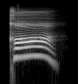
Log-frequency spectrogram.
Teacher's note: अब काफ तो एक कुदरती हैवी वेट हर्फ है। वो हमेशा मोटा होता है। तो जब उसके बाद अलिफ आया तो वो भी मोटा हो गया।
